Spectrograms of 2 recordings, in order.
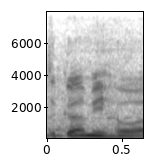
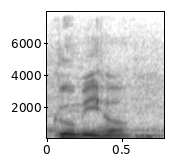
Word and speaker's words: GuMiho: let's have this again I want I want to hear the proper pronunciation gho not Gumiho okay there it is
